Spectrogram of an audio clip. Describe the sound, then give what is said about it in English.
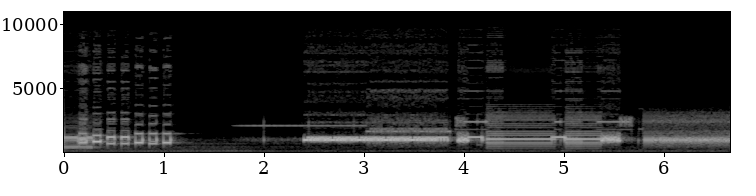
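A dial-up modem connects: a quick burst of touch-tone dialing, a brief hush, then a loud continuous handshake of shifting tones, screeches and hissing static, with no voices. “just in case our younger listeners have not experienced this or have heard it and not known what it is, let's first hear the sound of a dial-up modem connecting.”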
